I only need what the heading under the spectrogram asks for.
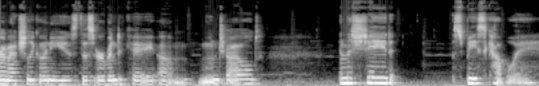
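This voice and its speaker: Medium-pitched with a dark tone, this young woman chats playfully and aimlessly while applying makeup in her dorm for a get-ready-with-me beauty video.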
